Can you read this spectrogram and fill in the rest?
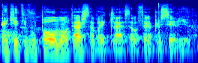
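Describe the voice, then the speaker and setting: A man's voice: low voice, fast, a little hiss or hum, lightly acted. A man playing a patient film director. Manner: patient, instructive. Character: calm male film director.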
